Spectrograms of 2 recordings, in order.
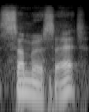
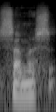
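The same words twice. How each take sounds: First: The S sounds are buzzed like a Z. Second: The S sounds are hissed like a plain S.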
